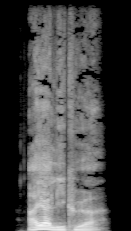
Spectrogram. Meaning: advocaat (alcoholic liqueur made from brandy, sugar, and egg yolks)
- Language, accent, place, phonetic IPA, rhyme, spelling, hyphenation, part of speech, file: German, Germany, Berlin, [ˈaɪ̯ɐliˌkøːɐ̯], -øːɐ̯, Eierlikör, Ei‧er‧li‧kör, noun, De-Eierlikör.ogg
